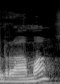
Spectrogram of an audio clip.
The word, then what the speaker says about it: Rama: In south, we call Rama. In north, it becomes Ram. In south, we say Shiva.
